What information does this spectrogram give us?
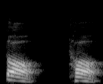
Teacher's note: জিহ্বার আগা দাঁতের আগায় লাগবে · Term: অগ্রদন্তমূলীয় বর্ণ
